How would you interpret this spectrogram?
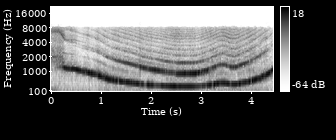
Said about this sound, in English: is only one thing that is called for in this situation, and that is the Edge weather slide whistle.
